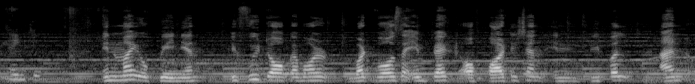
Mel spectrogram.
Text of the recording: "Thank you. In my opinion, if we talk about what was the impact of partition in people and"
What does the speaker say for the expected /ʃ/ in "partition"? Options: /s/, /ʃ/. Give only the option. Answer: /ʃ/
